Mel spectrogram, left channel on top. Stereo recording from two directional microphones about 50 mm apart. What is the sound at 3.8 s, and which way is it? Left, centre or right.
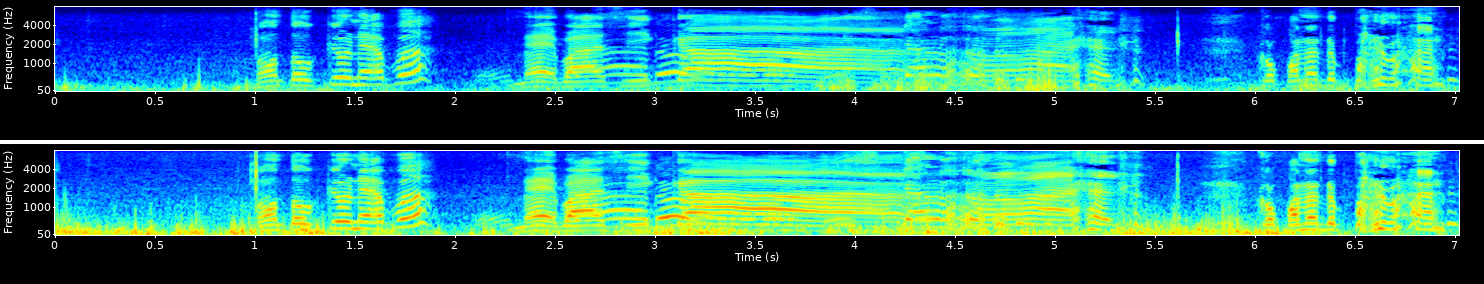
Speech, right.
